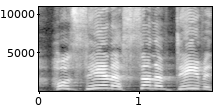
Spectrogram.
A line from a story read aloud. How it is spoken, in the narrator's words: And children were yelling out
